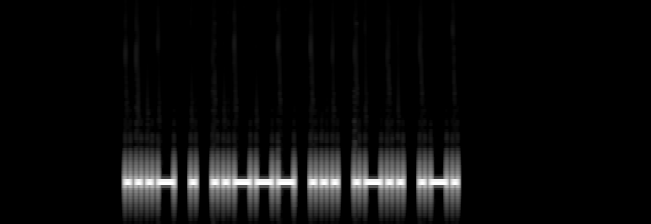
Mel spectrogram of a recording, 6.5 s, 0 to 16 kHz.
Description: Morse code, heard as a keyed tone, about 22 wpm, 700 Hz. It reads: VE2SLR
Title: DXCC-100 Call Signs - 6 Characters - 22wpm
